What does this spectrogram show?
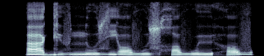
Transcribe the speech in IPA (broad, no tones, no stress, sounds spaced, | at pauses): a ɡʲ ʉ v n u z j ɔ v u z χ ɔ v w ʉ h ɔ v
